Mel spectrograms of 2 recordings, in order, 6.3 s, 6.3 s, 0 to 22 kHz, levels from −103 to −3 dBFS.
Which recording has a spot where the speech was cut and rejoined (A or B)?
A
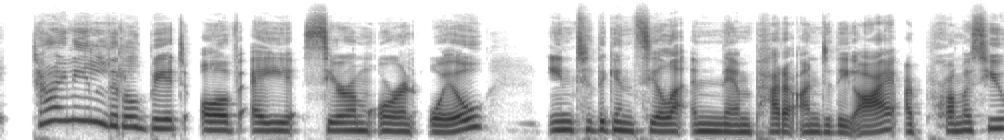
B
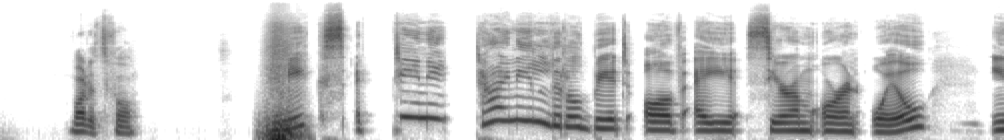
B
